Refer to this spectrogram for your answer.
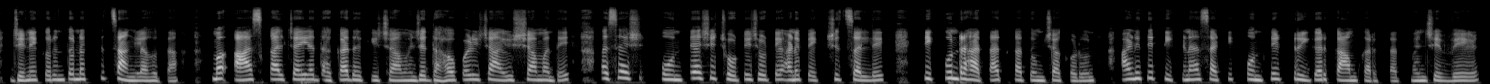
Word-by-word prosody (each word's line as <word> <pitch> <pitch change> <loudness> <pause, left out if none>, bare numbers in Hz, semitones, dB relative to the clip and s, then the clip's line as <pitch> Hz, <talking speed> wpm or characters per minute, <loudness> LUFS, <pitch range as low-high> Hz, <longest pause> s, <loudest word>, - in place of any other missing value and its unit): जेणेकरून 205 +3 +1
तो - - +1
नक्कीच 245 +3 -3
चांगला 180 -9 +5
होता. 160 -2 -6 0.4
मग 265 +1 +7 0.2
आजकालच्या 225 +2 +4
या 230 0 +3
धकाधकीच्या 195 -2 -1
म्हणजे 185 +3 +2
धावपळीच्या 210 +5 0
आयुष्यामध्ये 200 0 0 0.4
असे-असे 290 +1 +1 0.2
कोणते 230 +3 +1
असे 280 0 0
छोटे-छोटे 225 0 -2
अनपेक्षित 210 +1 -1
सल्ले 195 -1 +1 0.4
टिकून 285 +1 +3
राहतात 210 -4 +4
का 205 - -1
तुमच्याकडून? 175 -2 -4 0.3
आणि 245 +5 +3
ते 290 - +1
टिकण्यासाठी 225 0 -1
कोणते 230 +2 0
ट्रिगर 215 -4 -1
काम 185 -3 +3
करतात? 160 -1 -8
म्हणजे 175 +2 -1
वेळ, 175 +2 -3
210 Hz, 125 wpm, -25 LUFS, 185-230 Hz, 0.4 s, मग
